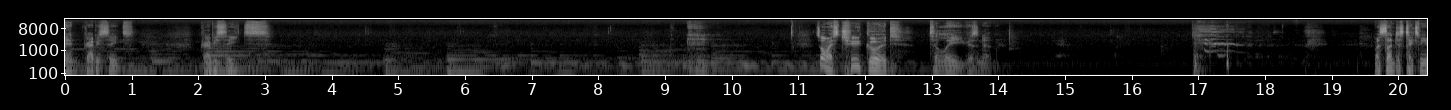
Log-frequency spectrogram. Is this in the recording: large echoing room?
yes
